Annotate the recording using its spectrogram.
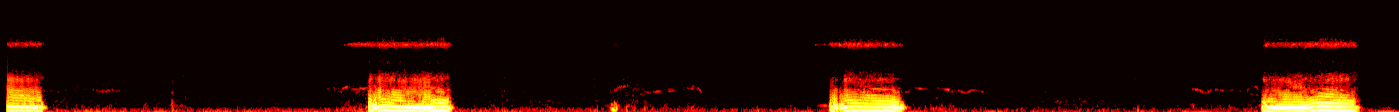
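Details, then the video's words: Bichon Frise dog snoring while napping: four deep, rasping snores, each about a second long with a harsh rattling tone, spaced roughly every six seconds, with quiet pauses between them. "코골며 꿀잠 중인 비숑 깨비의 힐링 타임 💤🐶 Snoring Bichon Kkebi Enjoying a Cozy Nap"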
